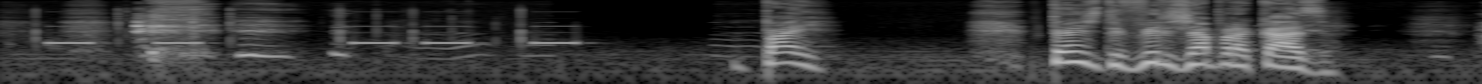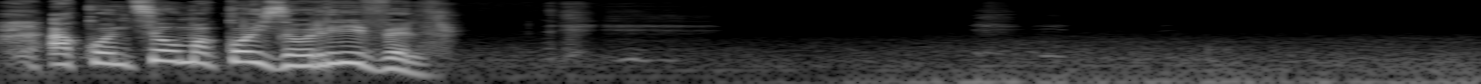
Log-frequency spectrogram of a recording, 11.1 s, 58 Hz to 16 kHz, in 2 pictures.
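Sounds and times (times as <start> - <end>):
telephone keypad tones as a number is dialed: 1.3 - 2.2
speech: 2.9 - 7.3.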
